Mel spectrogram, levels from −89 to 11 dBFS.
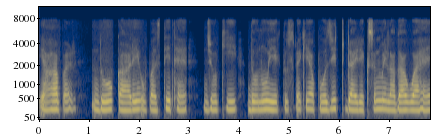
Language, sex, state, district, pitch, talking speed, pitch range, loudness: Hindi, female, Bihar, Vaishali, 200 Hz, 130 wpm, 195-210 Hz, -18 LUFS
